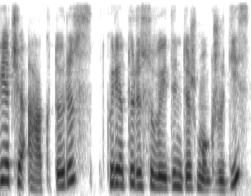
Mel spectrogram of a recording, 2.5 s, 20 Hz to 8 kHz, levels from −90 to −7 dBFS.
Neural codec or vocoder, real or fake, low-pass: none; real; 7.2 kHz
